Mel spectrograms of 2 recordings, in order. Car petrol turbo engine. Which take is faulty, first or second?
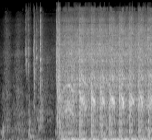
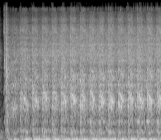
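second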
